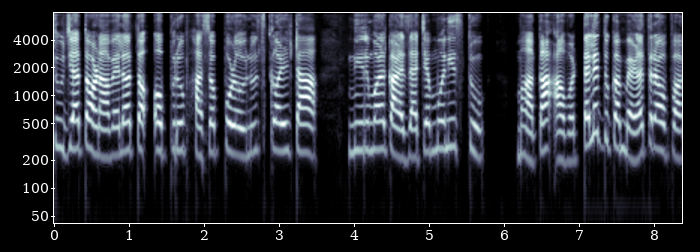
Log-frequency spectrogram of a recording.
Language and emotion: Goan Konkani, happy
